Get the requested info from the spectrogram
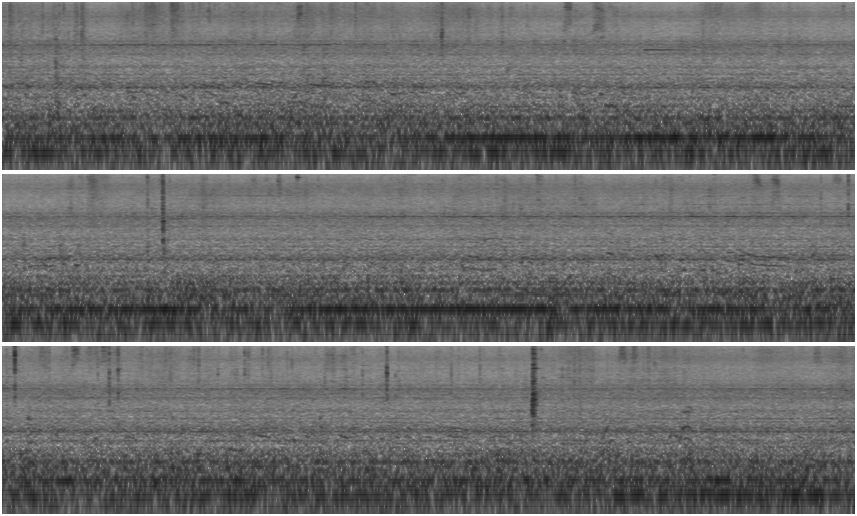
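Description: Steady low rumble of a Thalys TGV high-speed train running at speed, heard inside the passenger car, with a faint high whine and a couple of small clicks.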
